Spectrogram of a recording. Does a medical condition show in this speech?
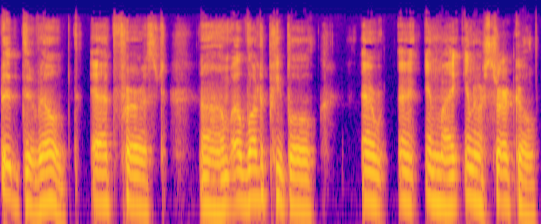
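Yes: Friedreich's ataxia; diagnosed at age 19, now 47, early balance and gait problems, wheelchair user about 25 years; Skyclarys over 2 years, 3 pills daily, neurologist at Children's Hospital of Philadelphia, eye movements improved; speech slowed with progression, speech and swallowing improved on medication, asked less often to repeat.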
